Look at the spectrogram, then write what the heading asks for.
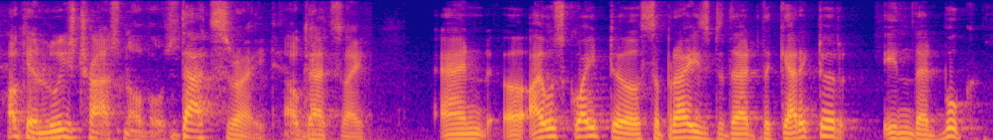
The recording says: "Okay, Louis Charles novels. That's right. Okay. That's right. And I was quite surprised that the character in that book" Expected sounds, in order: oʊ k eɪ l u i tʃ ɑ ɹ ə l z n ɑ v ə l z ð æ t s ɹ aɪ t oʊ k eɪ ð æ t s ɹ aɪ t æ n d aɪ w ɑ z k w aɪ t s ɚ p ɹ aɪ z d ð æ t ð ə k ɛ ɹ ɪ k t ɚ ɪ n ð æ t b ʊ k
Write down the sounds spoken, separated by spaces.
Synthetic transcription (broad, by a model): oʊ k eɪ l u i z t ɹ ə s n ɑ v ə l z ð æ t s ɹ aɪ t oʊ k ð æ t s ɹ aɪ t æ n d aɪ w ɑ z k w aɪ t s ɚ p ɹ aɪ z d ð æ t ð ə k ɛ ɹ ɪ k t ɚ ɪ n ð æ t b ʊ k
